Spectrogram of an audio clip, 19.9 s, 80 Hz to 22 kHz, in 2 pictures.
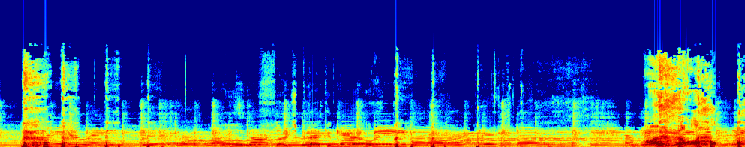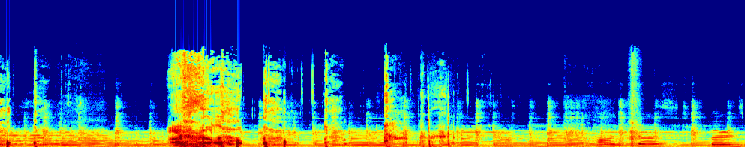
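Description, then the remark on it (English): Harsh, repeated coughing and throat clearing from smoking, loud, with two strong coughing bursts breaking through a steady background hum. “Guys, that you gotta hear me fucking up and smoke coughing for the last, like, what, 3 minutes now?”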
